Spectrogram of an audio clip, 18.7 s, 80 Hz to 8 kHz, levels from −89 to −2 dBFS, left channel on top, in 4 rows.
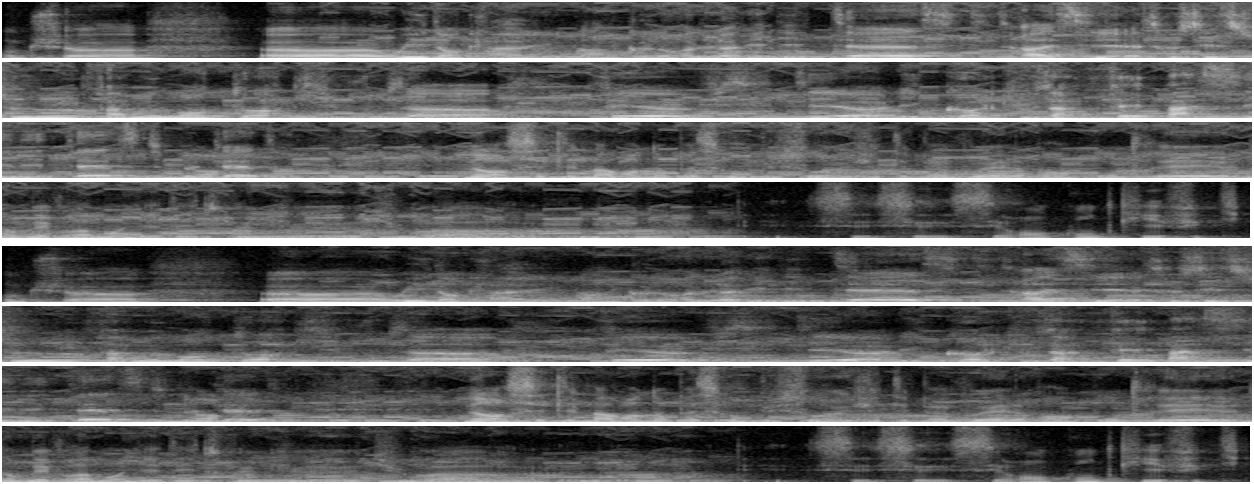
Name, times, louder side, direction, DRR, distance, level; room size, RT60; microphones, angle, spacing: voice 1, 0.0-10.3, left 2 dB, 85° left, 6 dB, 1.0 m, -27 dB
sound 1, 1.0-16.8, left 2 dB, 40° left, 0.6 m, -34 dB
voice 2, 10.6-16.5 17.1-18.7, equal, ahead, 10 dB, 0.4 m, -31 dB
19.0 x 8.9 x 3.1 m, 0.77 s
head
